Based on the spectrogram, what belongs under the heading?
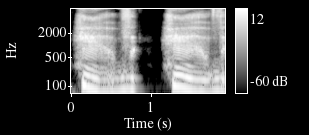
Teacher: Entonces, esta palabra have, have, como es una sílaba cerrada, la A es muy, es la A muy abierta, have, have, y la V, v, v, v, no es bilabial, no cerramos, no es como la B, es como la F, pero con voz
